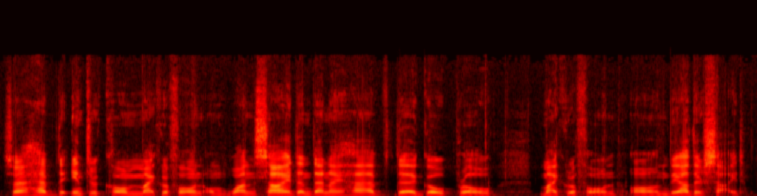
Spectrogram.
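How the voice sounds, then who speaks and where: A middle-aged man giving a casual hands-on tutorial, explaining step by step in a halting way. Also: sits low, fairly even intonation, darkish tone. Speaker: host of a how-to motorcycle gear channel. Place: indoors, office workshop room at a table.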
